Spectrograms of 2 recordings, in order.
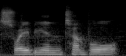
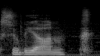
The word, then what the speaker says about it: Swabian Temple: Alright, Swabian Temple. I still remember how to pronounce it from last time. I used to call it like Subion.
